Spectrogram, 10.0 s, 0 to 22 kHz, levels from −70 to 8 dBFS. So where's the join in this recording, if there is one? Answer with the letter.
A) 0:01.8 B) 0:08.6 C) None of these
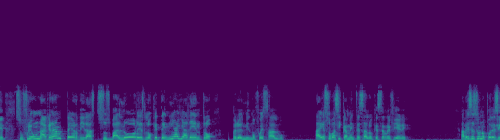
A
